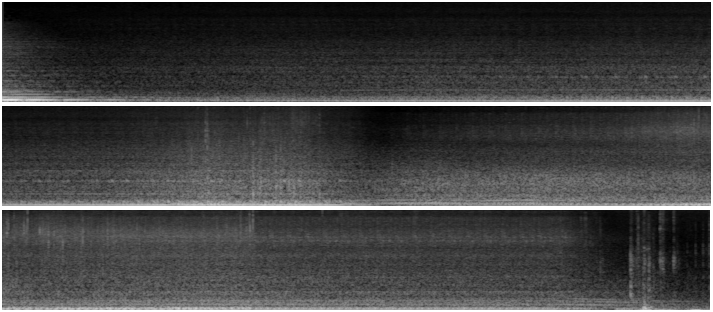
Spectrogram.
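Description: A car engine rumbles as a car drives slowly closer.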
